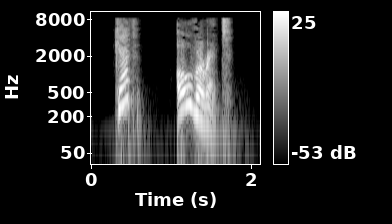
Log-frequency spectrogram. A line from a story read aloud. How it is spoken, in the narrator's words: Drew snapped at the crowd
